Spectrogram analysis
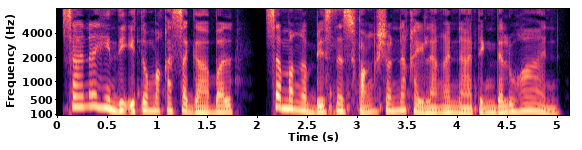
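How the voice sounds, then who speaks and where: A woman's voice: lowish voice, lively intonation, moderate pace, dark tone, no room sound, studio quality, lightly acted. A woman with a Filipino accent voicing a cold, scornful, belittling businessman husband in an audiobook.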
